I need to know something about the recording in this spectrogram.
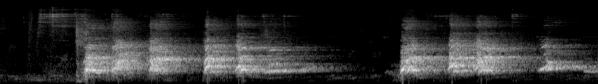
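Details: A Jack Russell Terrier barks at a dog on TV with sharp, harsh barks in quick succession, in two short bouts.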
